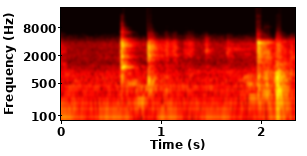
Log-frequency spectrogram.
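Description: A metal spoon clinks on a stainless steel tray as paprika is spooned out: two sharp clinks about a quarter second apart, then a few lighter taps and another clink near the end.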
